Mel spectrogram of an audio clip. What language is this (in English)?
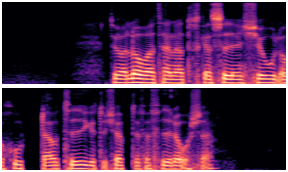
Swedish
